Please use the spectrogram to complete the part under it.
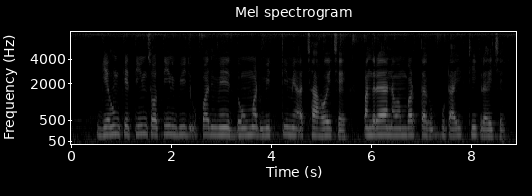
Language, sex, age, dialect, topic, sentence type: Maithili, male, 18-24, Angika, agriculture, question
